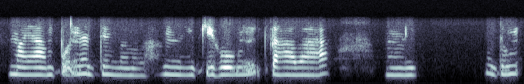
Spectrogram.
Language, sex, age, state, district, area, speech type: Manipuri, female, 18-30, Manipur, Churachandpur, urban, conversation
